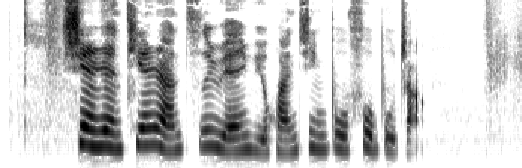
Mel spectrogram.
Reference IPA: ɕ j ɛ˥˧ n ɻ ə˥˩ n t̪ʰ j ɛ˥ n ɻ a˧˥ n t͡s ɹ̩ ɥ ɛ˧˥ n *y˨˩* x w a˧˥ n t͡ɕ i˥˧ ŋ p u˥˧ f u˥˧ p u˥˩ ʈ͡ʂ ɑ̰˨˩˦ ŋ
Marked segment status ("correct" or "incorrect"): correct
